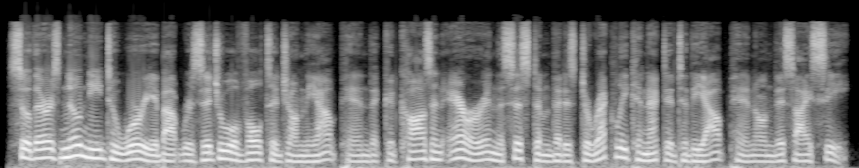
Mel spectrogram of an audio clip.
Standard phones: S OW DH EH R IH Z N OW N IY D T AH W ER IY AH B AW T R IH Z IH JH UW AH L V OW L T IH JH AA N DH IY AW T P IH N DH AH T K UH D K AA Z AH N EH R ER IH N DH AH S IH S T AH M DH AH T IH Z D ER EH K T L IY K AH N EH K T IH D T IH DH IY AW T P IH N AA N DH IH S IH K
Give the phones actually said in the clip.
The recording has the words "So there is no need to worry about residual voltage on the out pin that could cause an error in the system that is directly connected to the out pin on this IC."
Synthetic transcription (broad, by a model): S OW DH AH R IH Z N OW N IY D T AH W ER IY AH B AW T R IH Z IH JH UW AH L V OW L T IH JH N DH IY AW T P IH N DH AH T K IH D K AA Z AH N EH R ER IH N DH AH S IH S T AH M DH AH T IH Z D ER EH K T L IY K AH N EH K T IH D T IH DH IY AW T P IH N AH N DH IH S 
